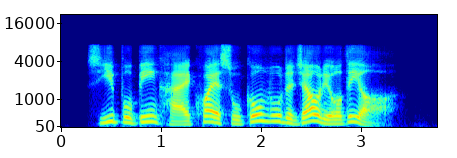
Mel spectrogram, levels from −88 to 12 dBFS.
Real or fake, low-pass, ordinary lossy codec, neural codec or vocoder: fake; 7.2 kHz; Opus, 64 kbps; codec, 16 kHz, 0.2 kbps, FocalCodec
